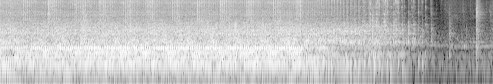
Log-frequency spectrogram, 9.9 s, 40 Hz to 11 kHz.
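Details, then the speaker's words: Honda GX pressure washer engine that sat about 10 years, running after the coil was re-gapped. It pulses fast and fairly even, then sags and stumbles to a stop. It runs lean and needs choke; the owner suspects a shifted fuel shutoff-valve gasket. "that's why i'm not getting enough fuel the way that's running i have to put the choke on it's not getting enough fuel"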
